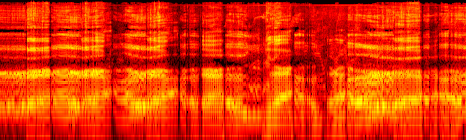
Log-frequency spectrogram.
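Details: Captive male howler monkey at a sanctuary in South Africa, calling beside his mate and young. Deep, hoarse, droning grunts rise and fall in uneven bursts with brief pauses, rough and resonant throughout.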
